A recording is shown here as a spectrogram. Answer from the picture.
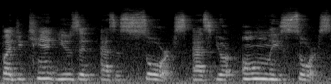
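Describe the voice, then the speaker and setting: Amid audible room echo and noticeable background noise, a woman with a fairly high pitch speaks at a moderate pace. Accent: American. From United States. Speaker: college writing instructor. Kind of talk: lecture. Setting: video call.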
